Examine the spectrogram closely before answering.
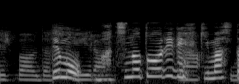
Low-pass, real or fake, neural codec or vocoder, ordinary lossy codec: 7.2 kHz; real; none; none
